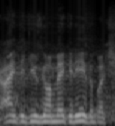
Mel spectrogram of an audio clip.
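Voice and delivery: playfully loud ribbing; teasing God. Retold or imitated. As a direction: laugh it off loudly. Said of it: "And God might be like".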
